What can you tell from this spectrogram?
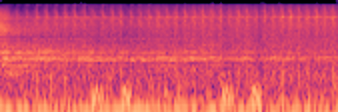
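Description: A helicopter in flight: a loud, steady roar of engine and rotor noise with low, pulsing thumps running throughout, and no voices.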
